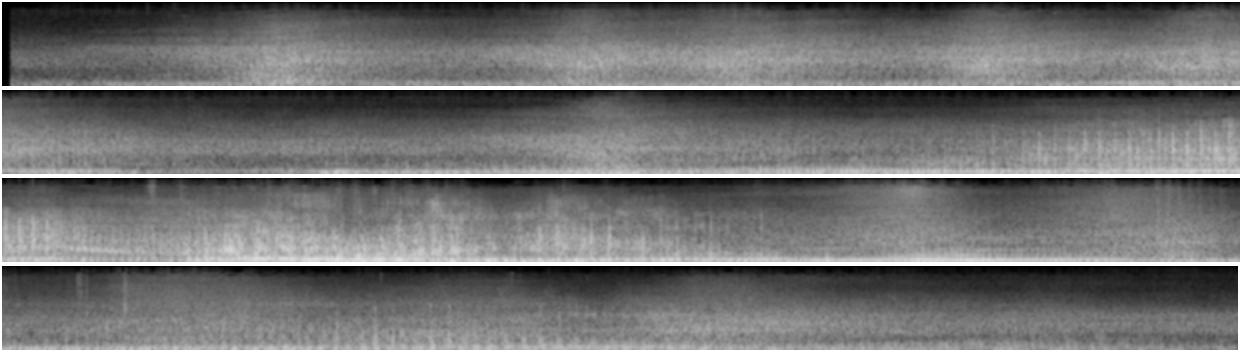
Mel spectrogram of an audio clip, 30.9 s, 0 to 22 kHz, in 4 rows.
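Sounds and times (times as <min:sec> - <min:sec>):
truck diesel engine accelerating: 0:09.5 - 0:29.7.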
